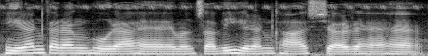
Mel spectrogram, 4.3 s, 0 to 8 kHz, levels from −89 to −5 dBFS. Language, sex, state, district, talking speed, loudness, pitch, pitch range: Hindi, male, Jharkhand, Garhwa, 170 wpm, -13 LUFS, 130 Hz, 125-145 Hz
